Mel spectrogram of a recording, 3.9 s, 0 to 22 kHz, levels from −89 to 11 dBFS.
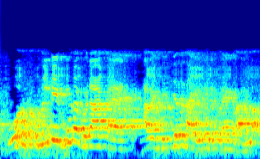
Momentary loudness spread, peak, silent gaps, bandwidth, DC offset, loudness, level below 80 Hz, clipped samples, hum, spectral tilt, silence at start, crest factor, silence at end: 4 LU; -2 dBFS; none; 7 kHz; under 0.1%; -14 LUFS; -54 dBFS; under 0.1%; none; -5 dB/octave; 0 s; 14 dB; 0 s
